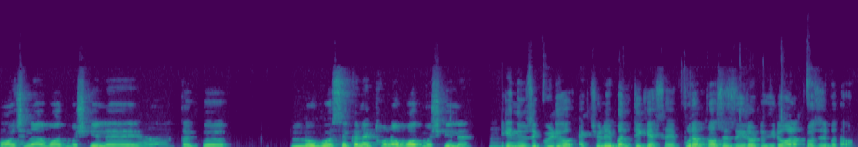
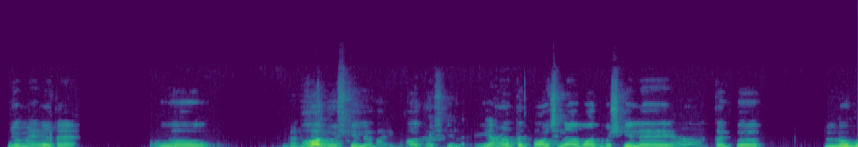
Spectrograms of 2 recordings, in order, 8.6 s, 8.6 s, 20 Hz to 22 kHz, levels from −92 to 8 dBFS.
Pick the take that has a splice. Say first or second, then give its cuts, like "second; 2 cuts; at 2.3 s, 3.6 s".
first; 1 cut; at 5.1 s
